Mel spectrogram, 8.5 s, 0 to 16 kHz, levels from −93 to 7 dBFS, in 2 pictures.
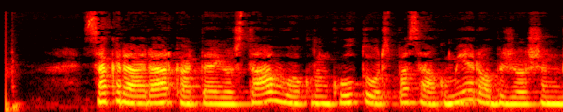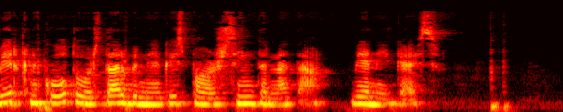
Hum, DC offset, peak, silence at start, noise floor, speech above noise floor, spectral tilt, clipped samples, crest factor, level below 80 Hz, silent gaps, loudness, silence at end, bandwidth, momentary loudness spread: none; under 0.1%; -6 dBFS; 0.05 s; -51 dBFS; 29 dB; -6 dB/octave; under 0.1%; 18 dB; -54 dBFS; none; -23 LUFS; 0.4 s; 11.5 kHz; 15 LU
